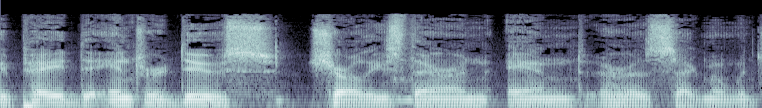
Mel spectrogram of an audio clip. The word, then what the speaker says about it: Theron: It's Charlize Theron. Somebody give him the message so he can rant on me, because it drives me nuts. I must have called in 10 times about this. Not Theron, it's Theron.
